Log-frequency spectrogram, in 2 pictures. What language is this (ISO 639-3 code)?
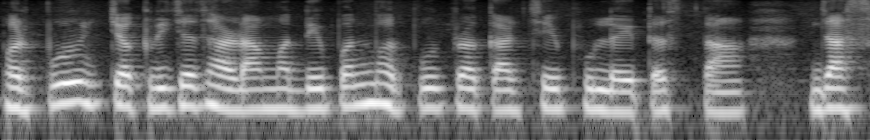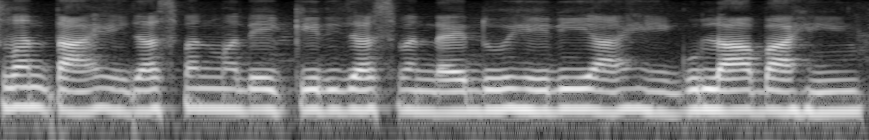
mar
